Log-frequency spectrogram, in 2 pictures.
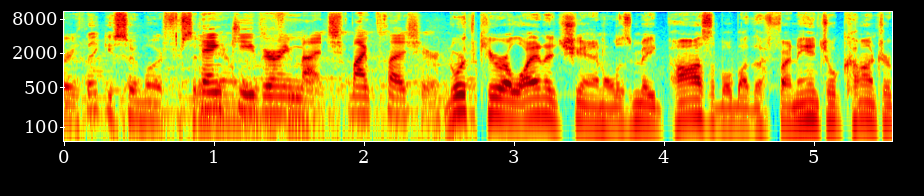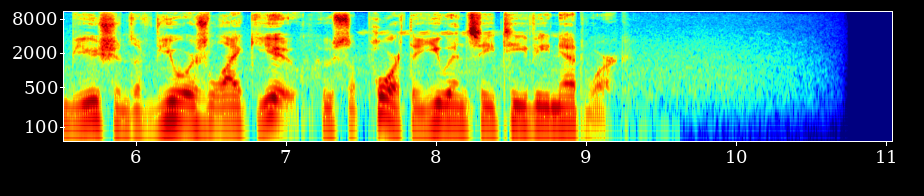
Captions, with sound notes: running in the Republican primary. Thank you so much for sitting down with us-- - Thank you very much, my pleasure. - [Voiceover] North Carolina Channel is made possible by the financial contributions of viewers like you who support the UNC-TV Network.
